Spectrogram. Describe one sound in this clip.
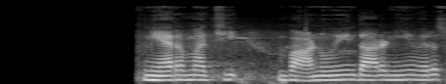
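A young girl speaks in a high, cheerful voice.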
